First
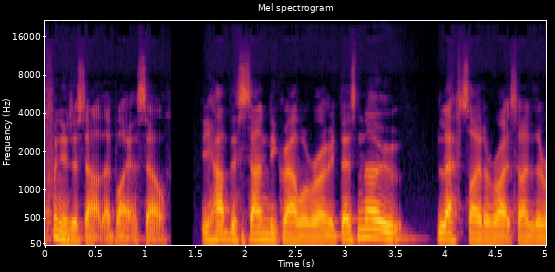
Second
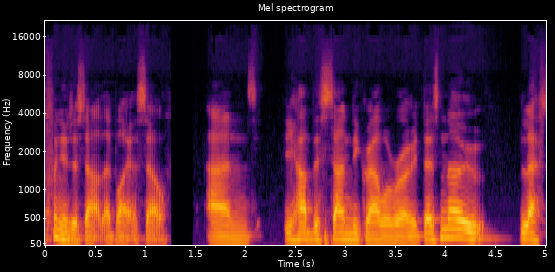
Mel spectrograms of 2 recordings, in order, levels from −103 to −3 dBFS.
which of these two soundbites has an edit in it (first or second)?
first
